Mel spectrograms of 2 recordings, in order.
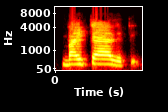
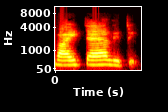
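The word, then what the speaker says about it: vitality: তো 28 নাম্বার এটা দেখি বাইটালিটি এটা একটা নাউন এটা উচ্চারণ হবে এ নিয় থেকে নিজেরা নিজের উচ্চারণ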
